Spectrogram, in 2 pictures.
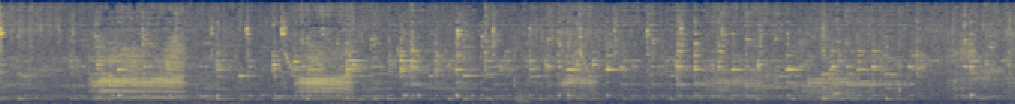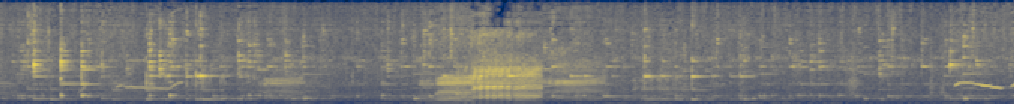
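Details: Herd of sheep bleating: several loud, wavering, harmonic bleats at irregular intervals, the strongest near the start and around the three-quarter mark, over steady ringing bell-like tones and a soft background murmur.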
